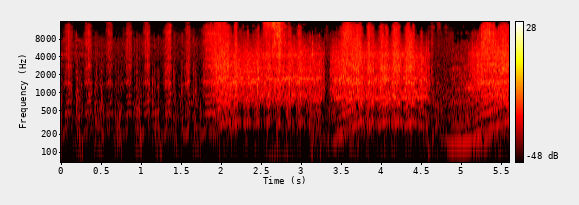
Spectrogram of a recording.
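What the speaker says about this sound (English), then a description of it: "Once that boost comes on, those tires are just spinning." An R35-swapped Nissan Sentra NISMO in the Forza Horizon 4 video game launches: a pulsing idle builds into a loud, sustained engine roar with rising revs, spinning tires squealing over it and a brief shift dip midway.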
